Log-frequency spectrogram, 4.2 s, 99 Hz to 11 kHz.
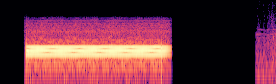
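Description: ATR altitude alert C-chord from the aircraft's warning system: a steady electronic chord of several tones held for about two seconds, then cutting off. It sounds when the aircraft passes 1000 feet before the selected altitude in a climb or descent, or strays more than 250 feet from it.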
